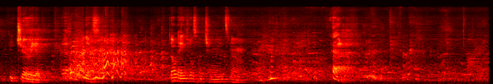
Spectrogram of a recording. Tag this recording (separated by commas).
Speech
